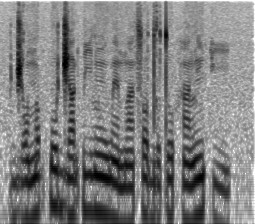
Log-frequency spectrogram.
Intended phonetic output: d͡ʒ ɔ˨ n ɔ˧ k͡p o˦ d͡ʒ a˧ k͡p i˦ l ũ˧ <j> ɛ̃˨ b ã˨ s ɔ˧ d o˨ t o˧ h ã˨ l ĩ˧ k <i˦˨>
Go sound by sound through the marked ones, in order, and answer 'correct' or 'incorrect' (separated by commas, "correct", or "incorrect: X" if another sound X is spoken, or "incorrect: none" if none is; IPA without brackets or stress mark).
incorrect: w, incorrect: i˨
